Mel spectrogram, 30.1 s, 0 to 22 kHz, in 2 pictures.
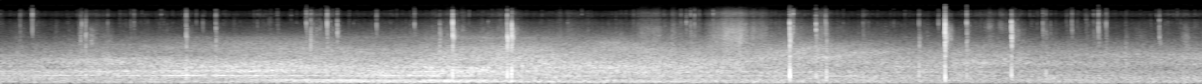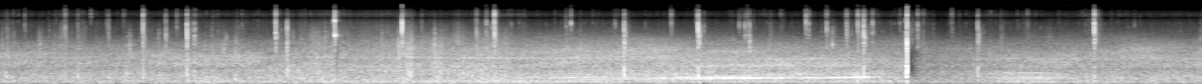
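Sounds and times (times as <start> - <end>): burning logs popping: 0.0 - 30.0
campfire crackling: 0.0 - 30.0.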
